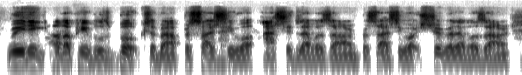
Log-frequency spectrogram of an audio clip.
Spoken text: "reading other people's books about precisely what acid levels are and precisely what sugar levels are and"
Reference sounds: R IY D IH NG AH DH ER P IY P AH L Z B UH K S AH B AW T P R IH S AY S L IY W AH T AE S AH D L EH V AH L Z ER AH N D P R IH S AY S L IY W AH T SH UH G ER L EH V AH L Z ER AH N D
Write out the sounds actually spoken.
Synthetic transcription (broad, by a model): R IY D IH NG AH DH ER P IY P AH L Z B UH K S AH B AW T P R IH S AY S L IY W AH T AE S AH D L EH V AH L Z ER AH N P R IH S AY S L IY W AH T SH UH G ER L EH V AH L Z ER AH N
